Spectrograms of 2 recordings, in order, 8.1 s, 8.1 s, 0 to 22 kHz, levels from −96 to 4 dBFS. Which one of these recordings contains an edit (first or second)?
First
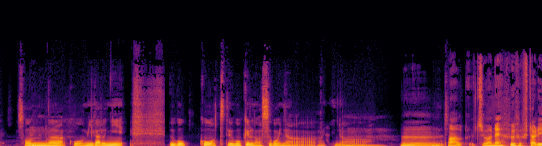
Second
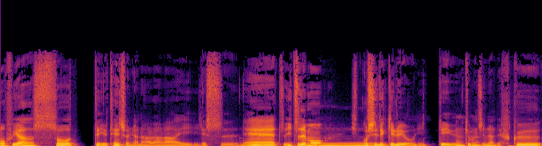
first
